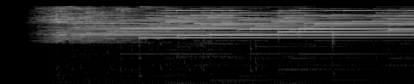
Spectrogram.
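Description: Musical intro: a bright, high, shimmering chime swells in just after the start and rings on, slowly fading.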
